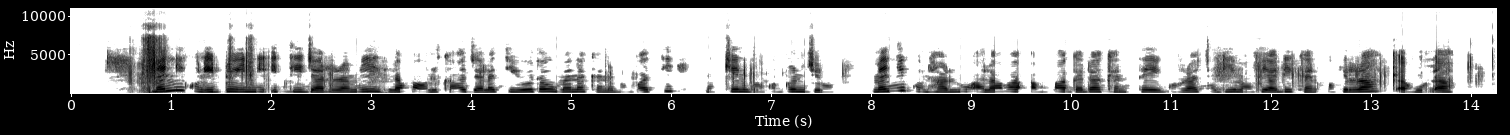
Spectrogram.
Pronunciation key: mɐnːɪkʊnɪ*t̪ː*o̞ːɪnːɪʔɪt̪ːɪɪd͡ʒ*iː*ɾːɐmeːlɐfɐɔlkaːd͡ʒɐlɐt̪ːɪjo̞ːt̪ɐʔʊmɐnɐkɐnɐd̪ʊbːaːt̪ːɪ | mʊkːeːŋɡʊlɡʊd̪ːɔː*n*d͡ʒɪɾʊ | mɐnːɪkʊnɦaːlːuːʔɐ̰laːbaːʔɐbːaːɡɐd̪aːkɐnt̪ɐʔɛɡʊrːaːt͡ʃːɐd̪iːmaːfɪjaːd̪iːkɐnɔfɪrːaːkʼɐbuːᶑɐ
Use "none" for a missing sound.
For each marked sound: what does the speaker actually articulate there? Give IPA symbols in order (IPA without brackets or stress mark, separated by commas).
d̪ː, aː, n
